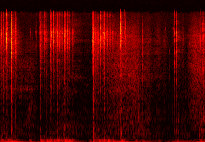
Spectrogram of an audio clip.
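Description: Typing on a computer keyboard: a quick run of keystrokes at first, then a few scattered key clicks.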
